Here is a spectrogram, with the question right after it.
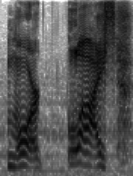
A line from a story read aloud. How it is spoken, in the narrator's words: Ben gasped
